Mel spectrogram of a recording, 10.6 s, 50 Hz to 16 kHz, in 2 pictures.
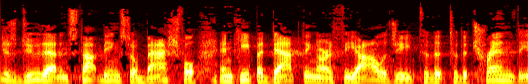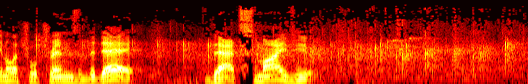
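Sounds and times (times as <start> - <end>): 
speech: 0.0 - 8.8
light applause from an audience: 5.7 - 10.5.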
